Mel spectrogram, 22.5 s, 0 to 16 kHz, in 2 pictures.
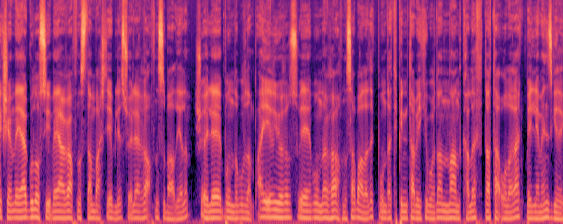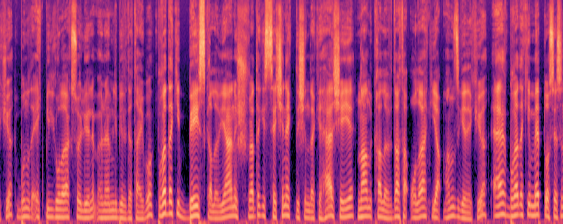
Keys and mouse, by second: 3.8 click, 4.9-6.5 drag, 7.7-10.7 drag, 12.3 click, 15.5 d, 16.0 d, 16.0 d, 16.1 d, 16.2-17.3 drag, 17.3 d, 17.4 d, 19.2 d, 19.3 click.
